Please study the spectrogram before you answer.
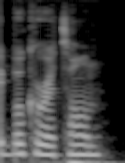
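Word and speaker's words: Boca Raton: As a native Floridaian, how do you pronounce Booker Raton like that? I say Booker Raton, but also I talk weird in comparison to other people.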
